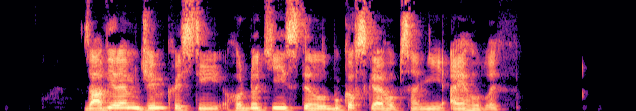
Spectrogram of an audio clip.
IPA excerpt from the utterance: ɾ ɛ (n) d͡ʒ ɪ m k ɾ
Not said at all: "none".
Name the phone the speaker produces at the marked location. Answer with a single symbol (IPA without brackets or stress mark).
m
